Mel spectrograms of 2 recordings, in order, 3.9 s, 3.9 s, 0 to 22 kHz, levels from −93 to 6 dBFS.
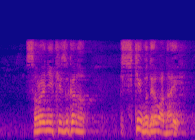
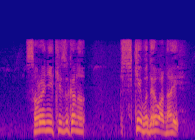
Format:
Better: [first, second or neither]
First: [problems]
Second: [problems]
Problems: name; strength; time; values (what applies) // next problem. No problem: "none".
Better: second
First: room echo; dies away in 1.4 s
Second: none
